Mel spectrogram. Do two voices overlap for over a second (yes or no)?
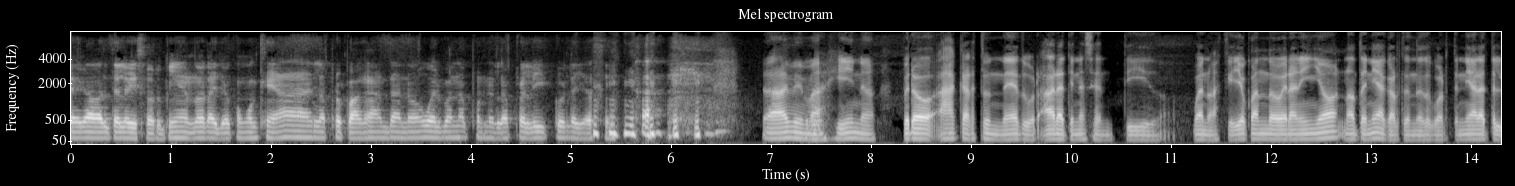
no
